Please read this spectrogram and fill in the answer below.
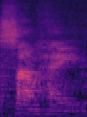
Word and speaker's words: Samhain: It's spelt Sam Hain, but pronounced Samhain, the Irish holiday.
